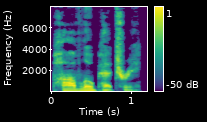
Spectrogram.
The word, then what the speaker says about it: Pavlopetri: Pavlopetri pronounced Pavlopetri.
